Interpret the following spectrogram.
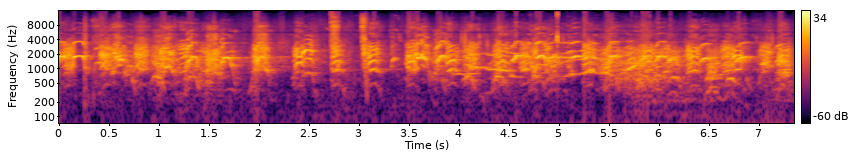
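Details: Group of husky and laika puppies, recorded 04.06.16, giving a loud mix of yelps and wavering howls, overlapping voices pulsing irregularly, about two to three bursts a second with a few short pauses.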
